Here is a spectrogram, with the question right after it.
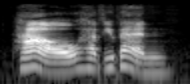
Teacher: Usually you'll hear an elongation on how.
